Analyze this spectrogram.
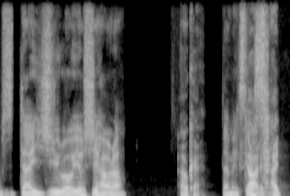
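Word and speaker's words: Daijiro Yoshihara: My name is Dairo Yoshihara.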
